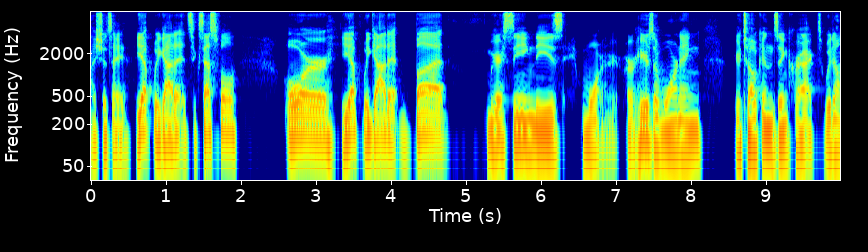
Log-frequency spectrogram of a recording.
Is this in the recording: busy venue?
no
